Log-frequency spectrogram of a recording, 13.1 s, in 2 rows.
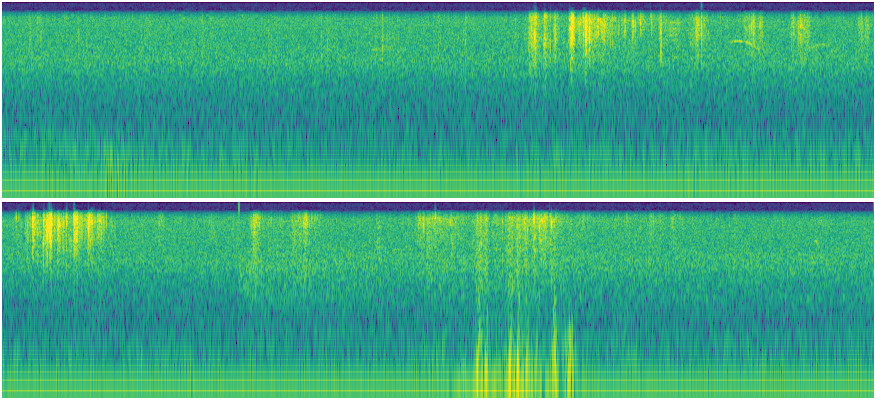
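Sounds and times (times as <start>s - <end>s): microphone hiss: 0.0s - 13.0s
bird rustling in dry leaves: 3.8s - 11.7s.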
